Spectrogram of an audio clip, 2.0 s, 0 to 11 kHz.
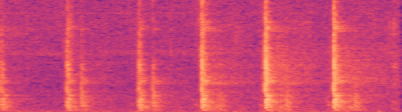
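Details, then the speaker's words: S2000 project car being converted from a turbo F-series to a K-series engine; a loose, unsecured interior bar shaken by hand gives five sharp metallic clunks about every third of a second. Loose bar clunk. "can hear it it's not actually tight or secure in any way"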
